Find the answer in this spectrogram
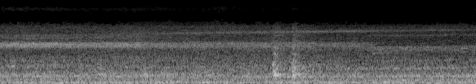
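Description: Running noise of a Yamanote Line electric commuter train heard from inside the carriage: a steady rumble with a high whine that slowly rises in pitch. There is one sharp knock about three seconds in.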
